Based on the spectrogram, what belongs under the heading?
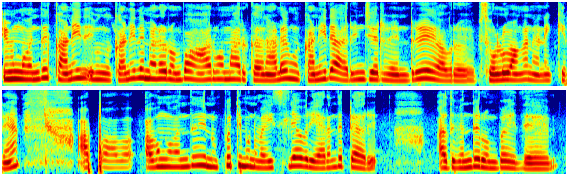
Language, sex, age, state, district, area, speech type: Tamil, female, 18-30, Tamil Nadu, Thanjavur, urban, spontaneous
